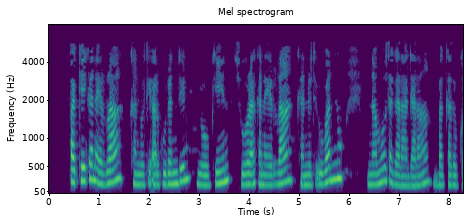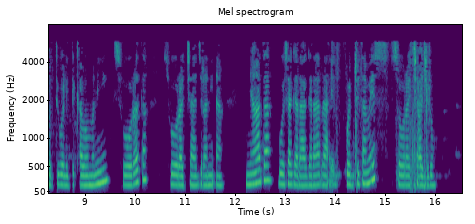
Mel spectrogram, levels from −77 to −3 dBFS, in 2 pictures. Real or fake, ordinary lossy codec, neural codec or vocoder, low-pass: fake; MP3, 24 kbps; codec, 16 kHz in and 24 kHz out, 1 kbps, XY-Tokenizer; 7.2 kHz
